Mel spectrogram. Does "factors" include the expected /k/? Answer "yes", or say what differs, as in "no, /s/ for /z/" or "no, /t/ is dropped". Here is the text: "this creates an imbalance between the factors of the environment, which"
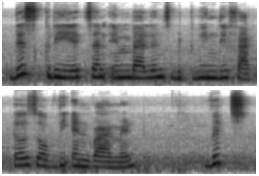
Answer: yes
